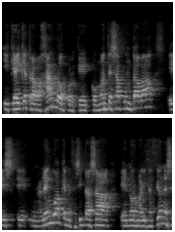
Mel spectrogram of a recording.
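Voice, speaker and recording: A man with a high pitch, ordinary pitch variation and a very fast pace. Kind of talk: panel interview. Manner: hesitant with fillers.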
